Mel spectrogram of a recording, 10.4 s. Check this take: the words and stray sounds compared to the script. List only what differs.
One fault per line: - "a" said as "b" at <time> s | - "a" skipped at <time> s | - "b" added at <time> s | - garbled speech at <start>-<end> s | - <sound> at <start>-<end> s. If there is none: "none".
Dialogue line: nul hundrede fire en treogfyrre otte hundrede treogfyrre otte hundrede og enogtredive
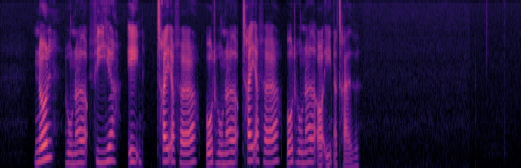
none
